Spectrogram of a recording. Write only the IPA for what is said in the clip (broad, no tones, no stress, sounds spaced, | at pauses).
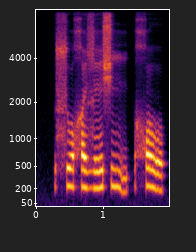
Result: s u χ e ɮ e ʃ i | χ o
